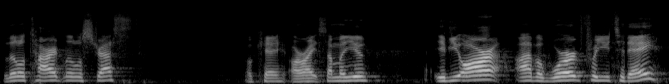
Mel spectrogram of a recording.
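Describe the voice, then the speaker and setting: Upbeat joking pastor from Hong Kong. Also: male voice, sits high, moderate pace, a bit bright. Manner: jokey, upbeat, asks the crowd questions. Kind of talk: sermon with audience interaction.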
